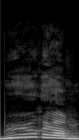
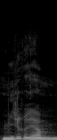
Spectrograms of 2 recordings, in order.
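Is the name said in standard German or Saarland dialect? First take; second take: Saarland dialect; standard German. First: It is said in a Saarland accent. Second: It is said in standard German.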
